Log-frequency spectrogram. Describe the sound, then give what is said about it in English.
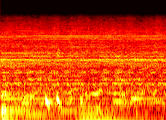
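A stand mixer whisks clumped butter at low speed, giving a steady motorized whir and buzz that stays even throughout. “And I'm going to mix this at low speed until it resembles coarse crumbs. There it goes.”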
